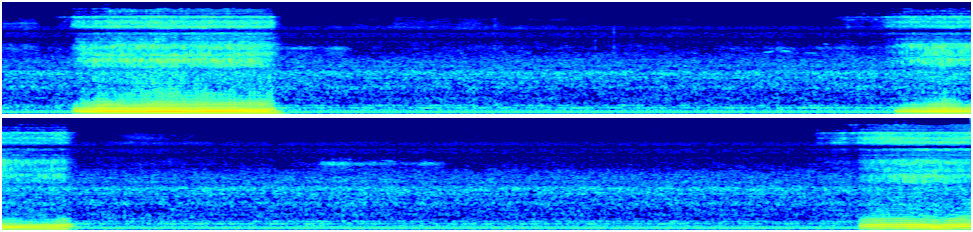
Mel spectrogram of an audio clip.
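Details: Labrador dog snoring while asleep: three deep, rumbling snore bursts about every six to seven seconds.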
